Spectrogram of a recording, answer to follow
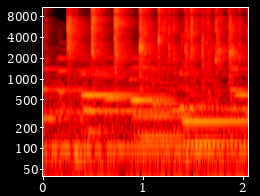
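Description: A small audience clapping by hand, an irregular scatter of claps starting about a quarter second in, over keyboard accompaniment that plays on after the ocarina melody has ended.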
